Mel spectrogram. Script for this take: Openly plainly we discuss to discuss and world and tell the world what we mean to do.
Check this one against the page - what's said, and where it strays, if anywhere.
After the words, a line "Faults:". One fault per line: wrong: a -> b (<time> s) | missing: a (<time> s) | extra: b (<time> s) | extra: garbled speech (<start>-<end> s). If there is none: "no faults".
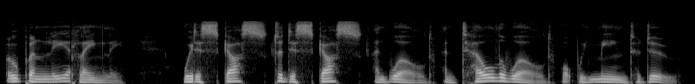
Openly plainly we discuss to discuss and world and tell the world what we mean to do.
Faults:
no faults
